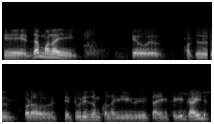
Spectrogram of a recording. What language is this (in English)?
Nepali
